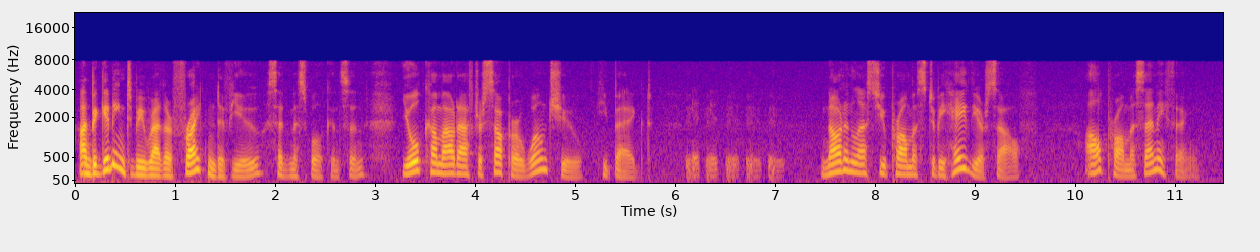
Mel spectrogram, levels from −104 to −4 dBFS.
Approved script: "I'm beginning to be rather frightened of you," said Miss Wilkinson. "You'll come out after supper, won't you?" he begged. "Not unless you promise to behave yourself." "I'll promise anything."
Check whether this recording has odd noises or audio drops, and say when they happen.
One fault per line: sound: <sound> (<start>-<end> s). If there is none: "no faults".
sound: laugh (6.1-7.1 s)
